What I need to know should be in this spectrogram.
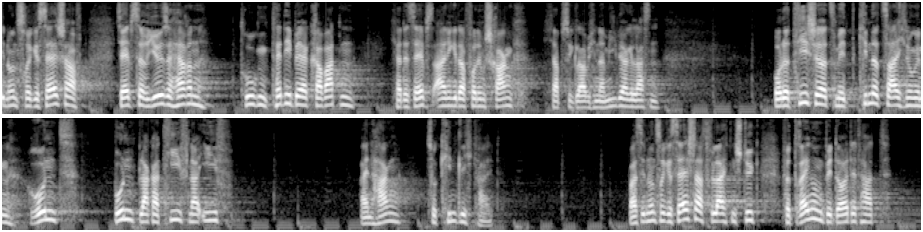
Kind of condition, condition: setting, large echoing room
